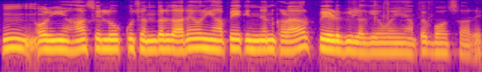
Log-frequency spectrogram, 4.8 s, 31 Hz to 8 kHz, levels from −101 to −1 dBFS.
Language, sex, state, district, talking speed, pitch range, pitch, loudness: Hindi, female, Bihar, Katihar, 335 wpm, 165-190 Hz, 180 Hz, -14 LUFS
